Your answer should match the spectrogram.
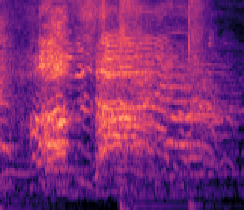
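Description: A group of children shouting and cheering together over a song with a steady beat. The sound fades out near the end.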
